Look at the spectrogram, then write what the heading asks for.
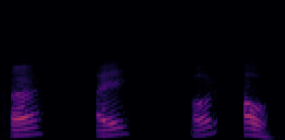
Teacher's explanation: इसमें मुख का भाग आधा खुला रहता है, पूरा नहीं खुलता है, इसीलिए इसे अर्धविवृत स्वर या आधा खुला अर्धखुला स्वर कहते हैं।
